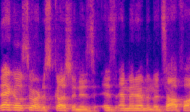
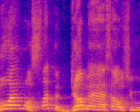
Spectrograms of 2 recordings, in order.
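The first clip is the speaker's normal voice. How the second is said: mock heated, riled-up, pitched-up angry voice; 9 semitones higher, 4 dB louder than usual. Retelling what Javon Evans said at the award: imitating Javon Evans sounding pissed off. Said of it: "you really sound like a pissed off nineteen-year-old".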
